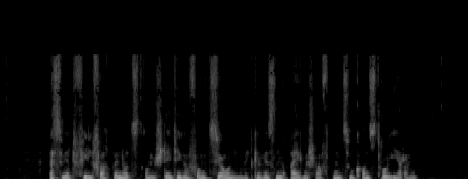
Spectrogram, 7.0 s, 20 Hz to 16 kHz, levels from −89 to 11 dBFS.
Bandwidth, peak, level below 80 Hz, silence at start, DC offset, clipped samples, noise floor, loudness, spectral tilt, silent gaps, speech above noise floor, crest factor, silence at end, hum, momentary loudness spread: 11.5 kHz; -22 dBFS; -60 dBFS; 0.75 s; under 0.1%; under 0.1%; -83 dBFS; -40 LUFS; -7 dB/octave; none; 44 dB; 18 dB; 0.8 s; none; 8 LU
